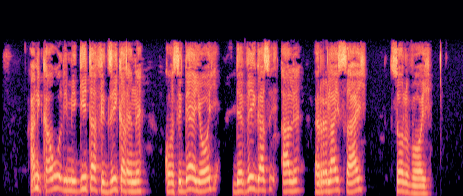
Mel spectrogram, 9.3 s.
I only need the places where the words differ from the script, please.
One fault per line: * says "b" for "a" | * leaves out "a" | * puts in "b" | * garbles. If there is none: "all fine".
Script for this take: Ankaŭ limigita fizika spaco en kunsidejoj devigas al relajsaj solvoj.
* leaves out "spaco"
